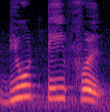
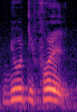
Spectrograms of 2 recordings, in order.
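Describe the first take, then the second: First: "beautiful" slowly split as beau-ti-ful; broken into syllables. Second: Said in the usual way. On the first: Shown as a demonstration. Teacher showing students how syllables are counted, "beautiful" syllable by syllable. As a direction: pause slightly between each syllable of "beautiful". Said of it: "That is syllable. That is how we pronounce each time". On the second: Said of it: "That is how we pronounce".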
